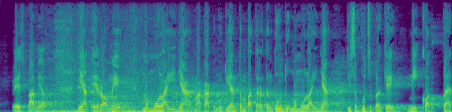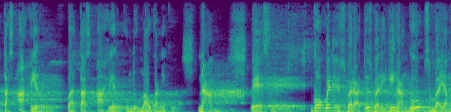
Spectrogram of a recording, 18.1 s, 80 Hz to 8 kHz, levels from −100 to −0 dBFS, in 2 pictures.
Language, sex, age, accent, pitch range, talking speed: Indonesian, male, 20-39, native, 140-190 Hz, 95 wpm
